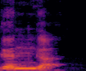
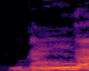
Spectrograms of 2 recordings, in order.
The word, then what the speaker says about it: गंगा: कई लोग बोलते हैं गनगा, गनगा नहीं है, गंगा है, अंग हो रहा है ना।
